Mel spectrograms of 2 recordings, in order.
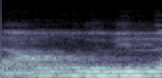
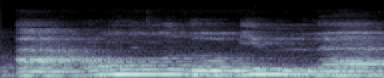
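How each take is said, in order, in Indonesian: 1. Dua bunyi pembuka itu menyatu jadi satu. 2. Dua bunyi pembuka itu diucapkan satu per satu. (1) "Itu nyambung jadi kayak a'udzu. Itu salah" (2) "Yang benar alif dulu baru ain"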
